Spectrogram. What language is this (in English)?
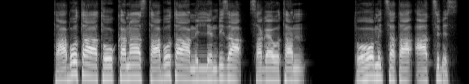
Gamo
